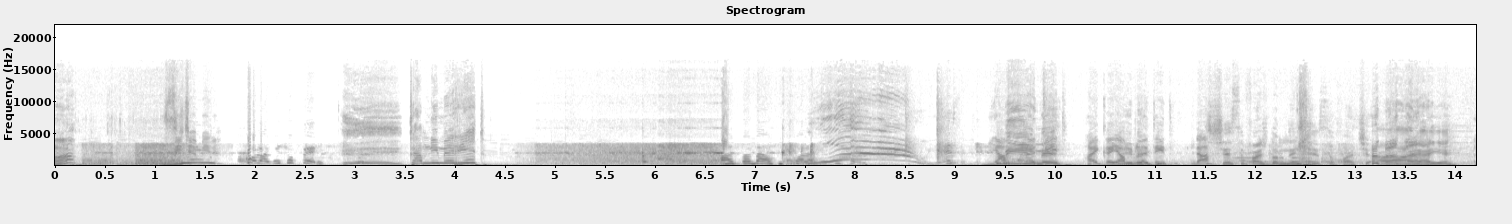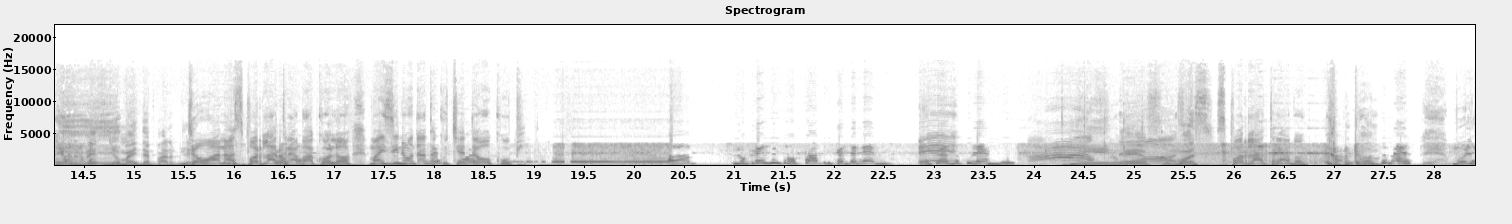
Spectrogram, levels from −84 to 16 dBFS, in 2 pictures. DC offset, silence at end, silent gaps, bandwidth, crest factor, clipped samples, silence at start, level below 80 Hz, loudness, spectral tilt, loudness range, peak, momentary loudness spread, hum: under 0.1%; 0 s; none; 16.5 kHz; 16 dB; under 0.1%; 0 s; -52 dBFS; -38 LUFS; -3.5 dB/octave; 3 LU; -24 dBFS; 8 LU; none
